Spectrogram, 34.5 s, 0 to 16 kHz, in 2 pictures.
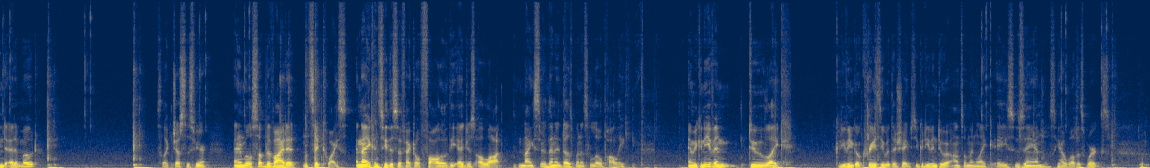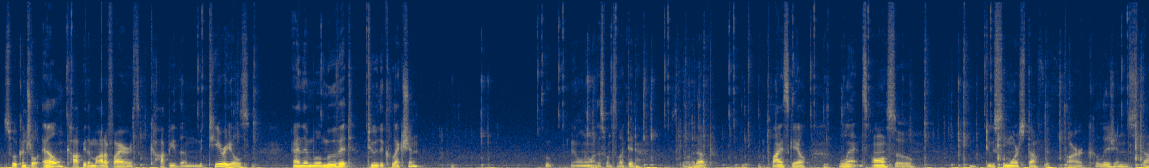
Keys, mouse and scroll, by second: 0.7 Tab, 1.2 middle click, 1.6-9.0 drag, 2.0 Tab, 4.2 shift+r, 4.7 Tab, 5.5 alt+a, 9.0 shift+middle drag, 9.3-11.4 drag, 11.4 shift+middle click, 11.6 shift+a, 13.0 shift+a, 14.3 click, 15.4 g, 16.5 shift+click, 16.5 shift+middle click, 16.5 shift+right click, 17.5 ctrl+l, 19.1 ctrl+l, 21.0-25.3 drag, 22.0-22.7 middle drag, 22.0-22.7 right drag, 24.5 r, 25.3 middle drag, 25.6-26.0 drag, 26.0 r, 26.8 s, 27.6 ctrl+a, 28.7 middle click, 28.7 g, 29.3 click, 29.4-30.1 middle drag, 30.1 click, 30.3-31.0 middle drag, 31.0-31.4 drag, 31.6 click, 31.6 shift+d, 31.9 middle click, 32.2 Tab, 33.2 ctrl+b, 33.2 click, 34.0 middle click, 34.2 Tab.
